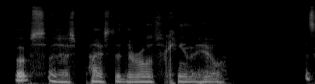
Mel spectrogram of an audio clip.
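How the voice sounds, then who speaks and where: A man's quiet, somewhat breathy voice at medium pitch, with a fairly quick pace. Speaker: gaming stream co-host. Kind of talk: casual chat. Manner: quiet, low volume.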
